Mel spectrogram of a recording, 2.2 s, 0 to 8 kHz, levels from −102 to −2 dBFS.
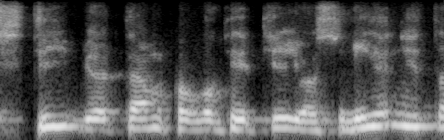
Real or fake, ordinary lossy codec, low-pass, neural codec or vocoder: fake; Opus, 24 kbps; 7.2 kHz; codec, 24 kHz, 3 kbps, HILCodec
